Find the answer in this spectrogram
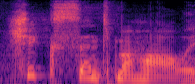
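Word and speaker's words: Csikszentmihalyi: His name is pronounced chicks sent mahali.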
